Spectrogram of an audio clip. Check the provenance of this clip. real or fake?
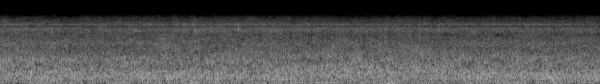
fake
